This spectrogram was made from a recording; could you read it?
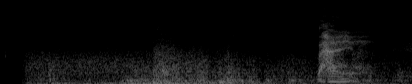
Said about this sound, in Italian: Cioè, oh, ragazzino, tu che vedi questa cosa con i tuoni, la rupe, la pioggia, e poi vedi questo umanoide che si arrampica. Mamma mia, la, la melodia!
